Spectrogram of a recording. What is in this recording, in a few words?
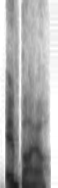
"empire", Indian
